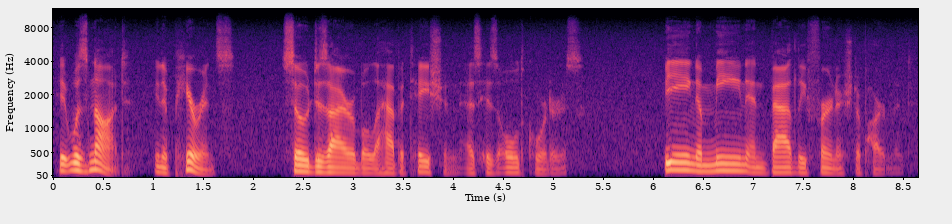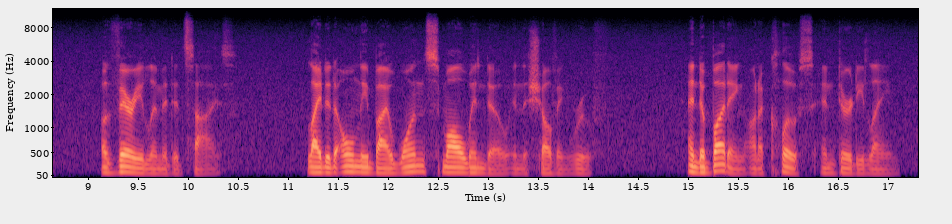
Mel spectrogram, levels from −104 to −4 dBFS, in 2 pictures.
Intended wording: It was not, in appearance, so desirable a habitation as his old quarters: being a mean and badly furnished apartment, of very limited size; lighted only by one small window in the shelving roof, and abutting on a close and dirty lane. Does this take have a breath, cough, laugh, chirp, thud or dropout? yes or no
no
